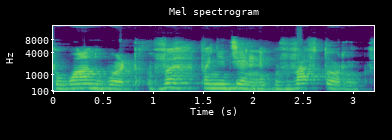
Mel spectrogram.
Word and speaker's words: в понедельник: В понедельник. But we actually pronounce it like one word, and this в is pronounced like ф. В понедельник.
